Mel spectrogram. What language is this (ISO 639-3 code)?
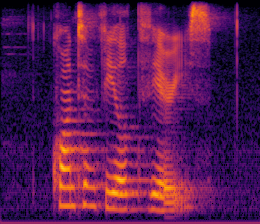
eng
